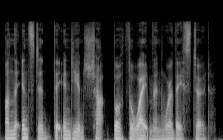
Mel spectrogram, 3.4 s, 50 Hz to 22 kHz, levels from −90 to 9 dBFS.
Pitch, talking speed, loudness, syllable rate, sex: 95 Hz, 235 wpm, -21 LUFS, 5.7 syllables/s, male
